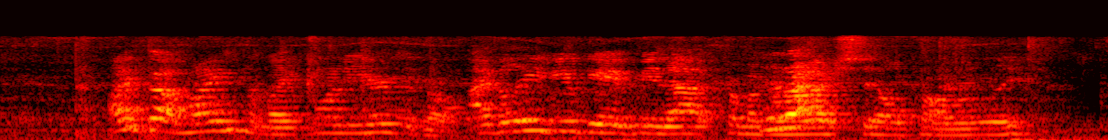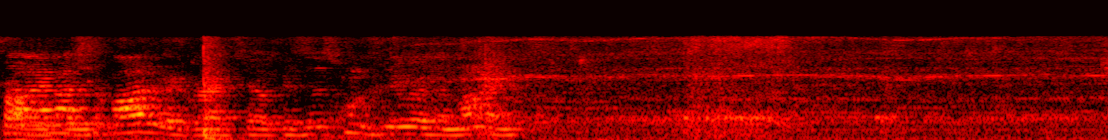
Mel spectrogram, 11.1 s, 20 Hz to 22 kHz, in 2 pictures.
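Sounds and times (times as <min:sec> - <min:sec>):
electric hand mixer whining: 0:00.0 - 0:11.0.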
